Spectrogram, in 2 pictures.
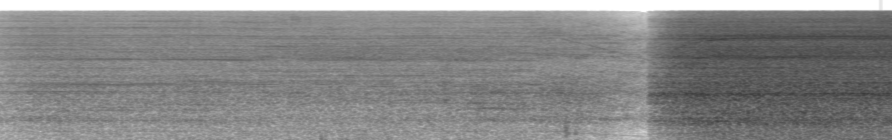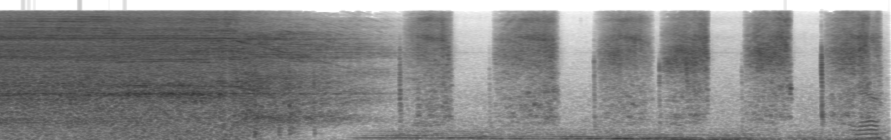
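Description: Handheld circular saw running with a steady whine, then cutting through wooden planking about eight seconds in, much louder, before spinning down. After that comes hand sanding of a wooden board edge: short back-and-forth rubbing strokes, several a second apart.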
